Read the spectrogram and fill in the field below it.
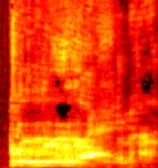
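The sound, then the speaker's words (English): During a game, a person voices a creature roaring in defiance, a single loud, growling snarl with a rough, low tone that holds for over a second, then trails off into a shorter grunt. “As it roars in defiance at you.”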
